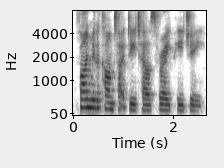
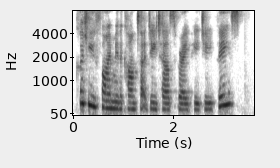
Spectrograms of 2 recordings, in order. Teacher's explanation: we're rising at the end because they're asking a question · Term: full rise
